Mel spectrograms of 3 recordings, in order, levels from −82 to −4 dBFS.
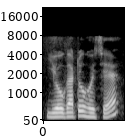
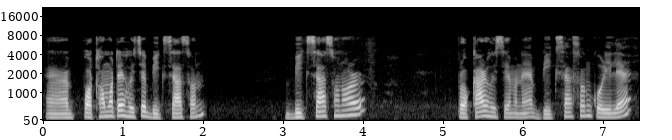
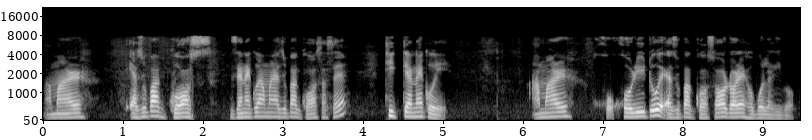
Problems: none marked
